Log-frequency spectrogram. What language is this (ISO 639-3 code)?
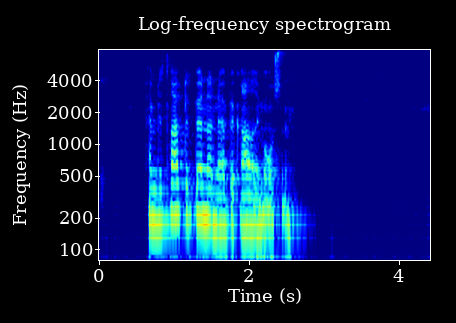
dan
